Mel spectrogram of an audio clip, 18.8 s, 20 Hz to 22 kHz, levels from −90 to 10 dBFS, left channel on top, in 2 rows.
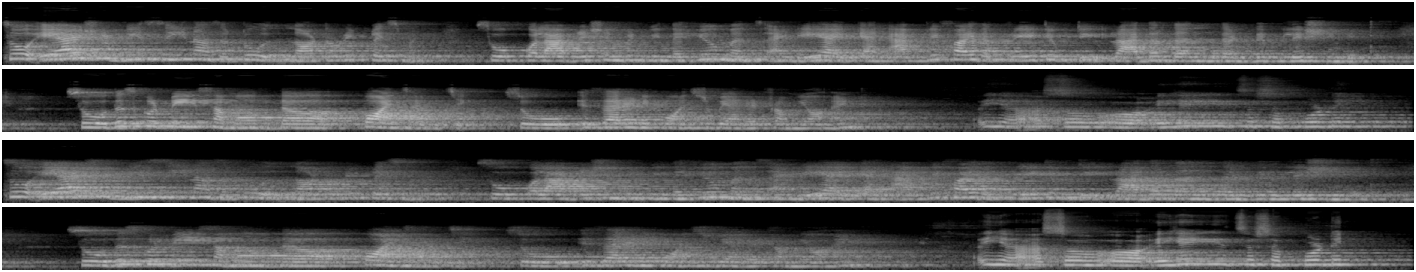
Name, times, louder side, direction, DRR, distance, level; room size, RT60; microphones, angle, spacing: voice 1, 0.0-2.8 3.2-9.1 9.8-15.1, left 2 dB, 85° left, 3 dB, 0.8 m, -25 dB
voice 2, 15.9-18.3, right 5 dB, 70° right, 9 dB, 0.4 m, -24 dB
8.8 x 4.1 x 4.7 m, 2.4 s
head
